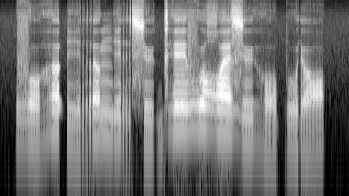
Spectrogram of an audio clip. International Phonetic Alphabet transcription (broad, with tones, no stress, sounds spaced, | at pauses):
v o˧ ɦ ə˥ ʔ i˩ r ə˥ ŋ i˧ r s y˩ ɡʱ e˥ v u˥ ʁʷ ɛ˥ z y˧ ɦ o˩ p u˩ ɾʲ ɔ˩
